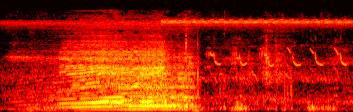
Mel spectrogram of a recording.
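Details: A cow gives a long, deep, droning moo, followed by quick chirps from small birds.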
